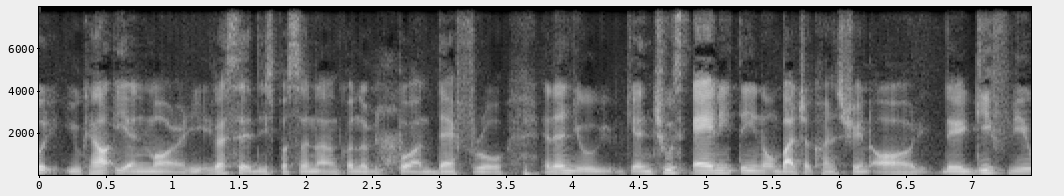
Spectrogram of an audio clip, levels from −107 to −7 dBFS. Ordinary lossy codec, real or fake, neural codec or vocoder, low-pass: none; fake; codec, 16 kHz, 2 kbps, X-Codec, WavLM features, trained on Multilingual LibriSpeech; none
